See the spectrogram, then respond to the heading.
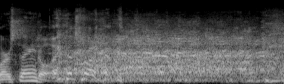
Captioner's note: audience laughing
